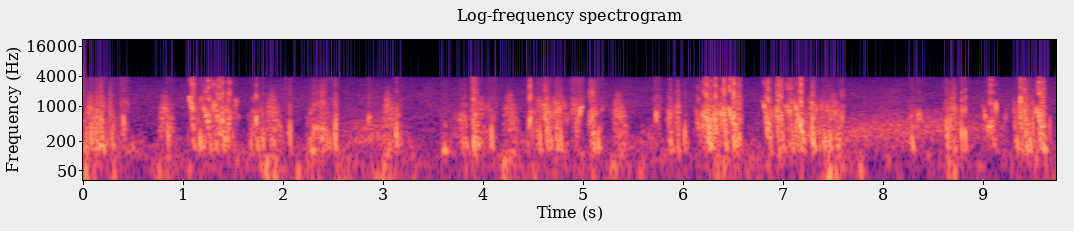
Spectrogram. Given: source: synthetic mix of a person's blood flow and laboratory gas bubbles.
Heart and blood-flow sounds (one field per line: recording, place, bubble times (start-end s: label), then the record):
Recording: Doppler ultrasound of blood flow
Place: subclavian vein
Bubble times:
0.00-0.45 s: bubbles
0.81-0.92 s: bubbles
1.03-1.56 s: bubbles
1.65-1.82 s: bubbles
2.02-2.11 s: bubbles
2.24-2.56 s: bubbles
2.83-2.89 s: bubbles
3.09-3.24 s: bubbles
3.56-4.13 s: bubbles
4.43-5.01 s: bubbles
5.04-5.21 s: bubbles
5.70-5.79 s: bubbles
5.83-6.08 s: bubbles
6.11-6.60 s: bubbles
6.78-7.62 s: bubbles
8.24-8.42 s: bubbles
8.60-8.87 s: bubbles
8.97-9.68 s: bubbles
From the record:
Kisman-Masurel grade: 243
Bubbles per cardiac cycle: several, 3 to 8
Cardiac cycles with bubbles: 100%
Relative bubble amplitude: loud (0.450 to 0.775)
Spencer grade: 3 (all of the cardiac periods contain showers or single bubble signals, but not dominating or overriding the cardiac motion signals)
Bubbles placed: anywhere in the cardiac cycle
